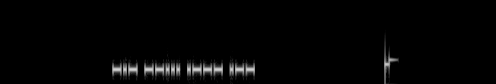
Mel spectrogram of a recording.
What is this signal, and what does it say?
Morse code, heard as a keyed tone, about 44 wpm, 690 Hz. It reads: K7JW
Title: USA Call Signs - 4 Characters - 4x Character Spacing - 45wpm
